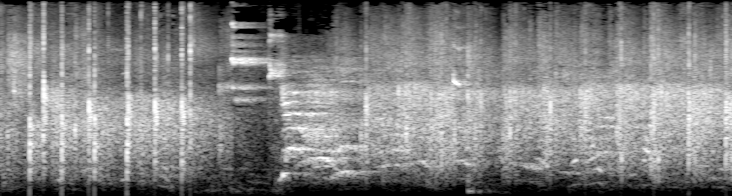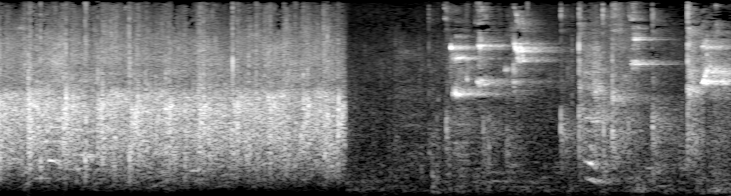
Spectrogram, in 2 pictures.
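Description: Table tennis ball clicking off bats and table during a rally, then spectators clapping and shouting for about eight seconds. The clapping cuts off suddenly about eleven seconds in, and voices follow.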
